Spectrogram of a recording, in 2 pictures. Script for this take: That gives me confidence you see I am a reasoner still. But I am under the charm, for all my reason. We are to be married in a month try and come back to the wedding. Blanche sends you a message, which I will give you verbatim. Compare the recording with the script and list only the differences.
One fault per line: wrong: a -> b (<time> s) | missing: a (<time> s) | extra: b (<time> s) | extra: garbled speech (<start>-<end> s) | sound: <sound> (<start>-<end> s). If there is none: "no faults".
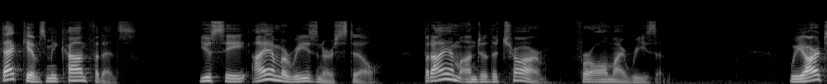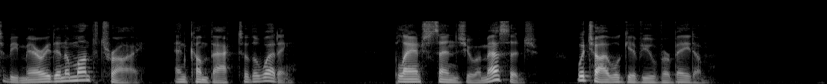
no faults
